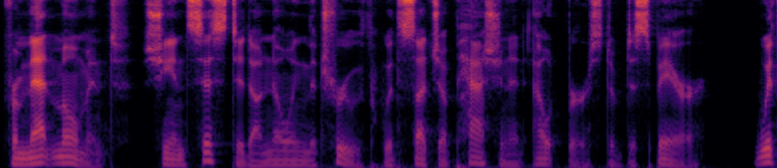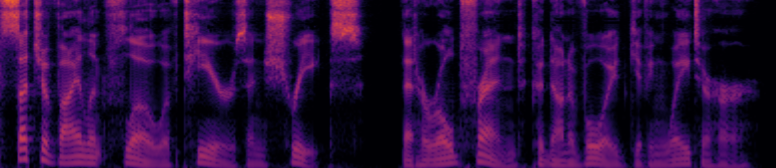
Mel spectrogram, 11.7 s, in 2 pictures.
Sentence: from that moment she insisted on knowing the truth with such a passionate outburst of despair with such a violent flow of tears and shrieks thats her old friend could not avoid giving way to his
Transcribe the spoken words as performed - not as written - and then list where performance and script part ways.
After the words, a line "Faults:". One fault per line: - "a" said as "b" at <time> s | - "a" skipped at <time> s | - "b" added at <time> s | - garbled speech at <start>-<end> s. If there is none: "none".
from that moment she insisted on knowing the truth with such a passionate outburst of despair with such a violent flow of tears and shrieks that her old friend could not avoid giving way to her
Faults:
- "thats" said as "that" at 8.8 s
- "his" said as "her" at 11.1 s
